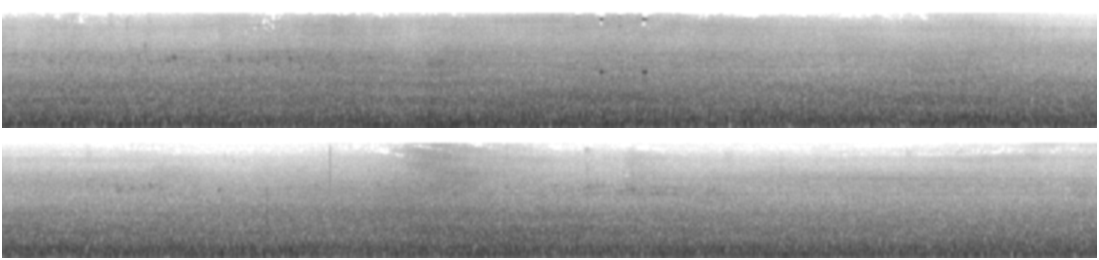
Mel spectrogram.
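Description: Steady city street traffic noise from a multi-lane road, with cars passing now and then.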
